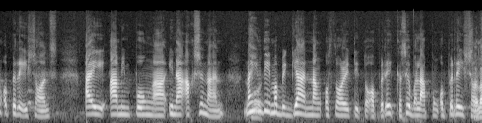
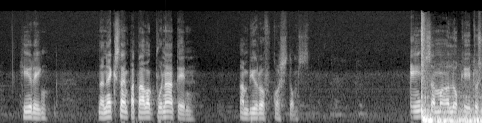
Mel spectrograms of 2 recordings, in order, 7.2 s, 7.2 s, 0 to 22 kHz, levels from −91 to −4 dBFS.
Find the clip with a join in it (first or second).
second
